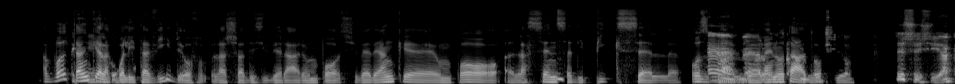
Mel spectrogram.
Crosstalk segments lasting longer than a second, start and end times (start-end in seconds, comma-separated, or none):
0.7-2.0, 7.1-8.3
